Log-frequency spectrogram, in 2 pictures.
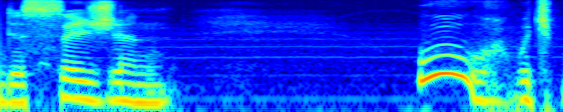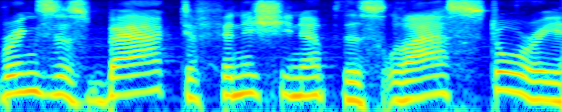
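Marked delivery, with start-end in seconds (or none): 2.1-2.5 high, loud joyful whoop; excited whoop. Real, not acted. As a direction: let out a happy shout. Joyful exclamation on the show.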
